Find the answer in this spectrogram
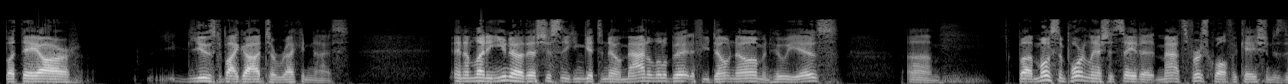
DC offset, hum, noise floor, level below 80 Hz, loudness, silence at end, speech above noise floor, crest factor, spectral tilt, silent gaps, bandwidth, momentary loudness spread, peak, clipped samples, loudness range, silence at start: under 0.1%; none; -62 dBFS; -48 dBFS; -17 LUFS; 0 s; 45 dB; 18 dB; -4.5 dB/octave; none; 8.8 kHz; 12 LU; 0 dBFS; under 0.1%; 4 LU; 0.05 s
